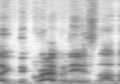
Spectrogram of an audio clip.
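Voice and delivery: ordinary talk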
